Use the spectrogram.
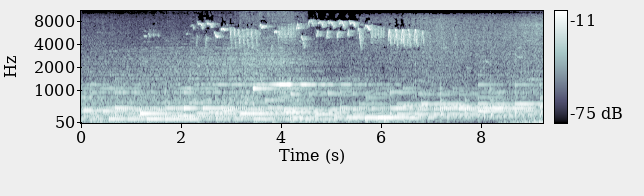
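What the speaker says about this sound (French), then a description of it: "Le guêpier à queue d'azur appartient à la famille des Méropidés." Blue-tailed bee-eaters calling in a wetland transition zone: a flurry of bright, rapid chirps and trills, moderately close, over a steady low ambient background.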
